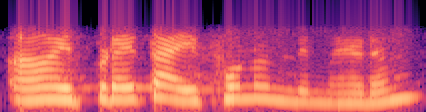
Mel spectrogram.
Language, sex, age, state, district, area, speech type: Telugu, female, 18-30, Telangana, Suryapet, urban, conversation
